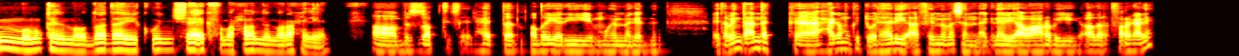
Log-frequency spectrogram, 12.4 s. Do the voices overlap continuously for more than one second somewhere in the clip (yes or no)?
no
